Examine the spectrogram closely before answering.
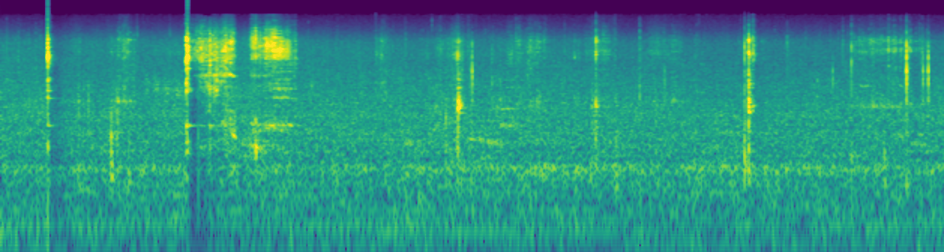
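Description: A spatula scraping and clinking against a stainless steel bowl as a thick, dry-cooked green pea paste is pressed and spread in it. There are a handful of sharp clinks spread out, and a longer scraping run about two seconds in.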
